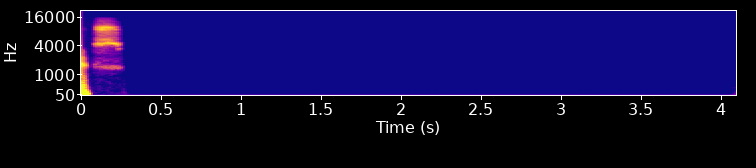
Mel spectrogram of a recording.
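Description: Dead silence, broken only by the tail of a spoken word at the very start.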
